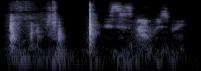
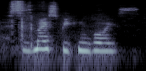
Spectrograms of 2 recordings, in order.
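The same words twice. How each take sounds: First: Slow, soft whisper; hushed demonstration whisper. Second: Said in the usual way. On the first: Shown as a demonstration. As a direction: whisper it so nobody is disturbed. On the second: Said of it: "We have speaking voice".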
